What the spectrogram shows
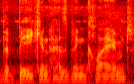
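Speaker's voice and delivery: plain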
